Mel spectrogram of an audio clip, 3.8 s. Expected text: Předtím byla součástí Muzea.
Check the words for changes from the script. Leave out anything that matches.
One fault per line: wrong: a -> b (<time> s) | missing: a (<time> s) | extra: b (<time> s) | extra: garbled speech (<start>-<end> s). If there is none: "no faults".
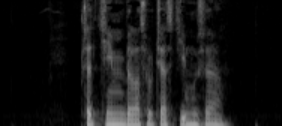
no faults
